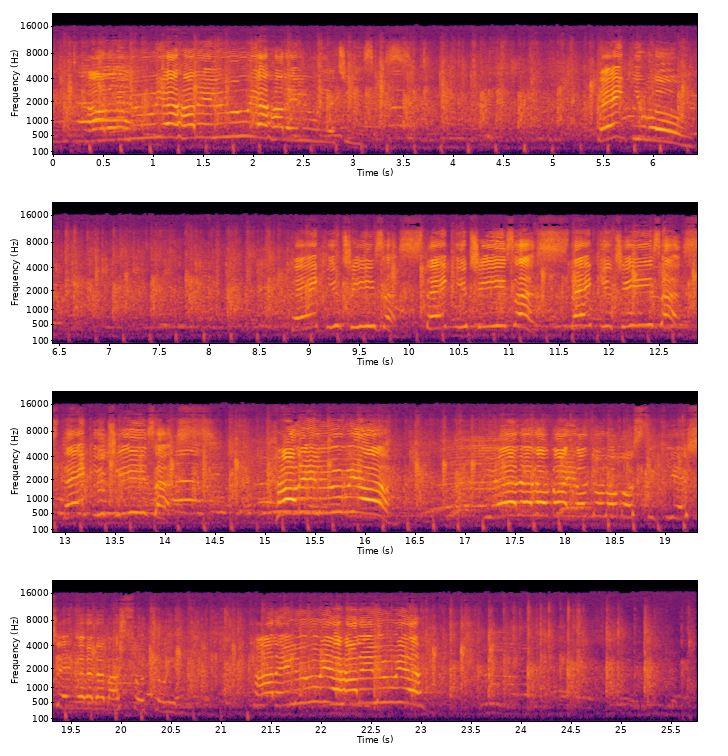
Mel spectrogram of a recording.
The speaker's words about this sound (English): And would you clap your hands and praise the Lord for right now.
